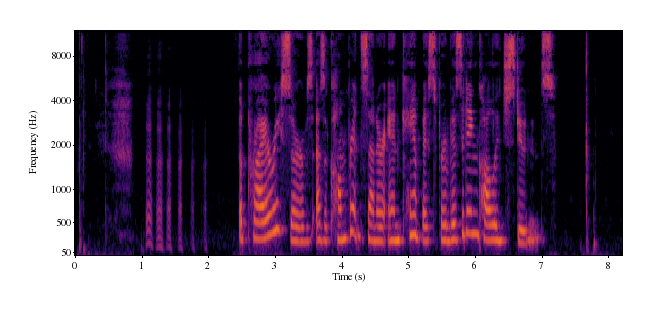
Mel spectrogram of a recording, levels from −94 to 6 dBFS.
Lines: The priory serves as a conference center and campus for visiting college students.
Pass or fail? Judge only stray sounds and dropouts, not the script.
fail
